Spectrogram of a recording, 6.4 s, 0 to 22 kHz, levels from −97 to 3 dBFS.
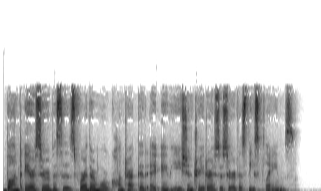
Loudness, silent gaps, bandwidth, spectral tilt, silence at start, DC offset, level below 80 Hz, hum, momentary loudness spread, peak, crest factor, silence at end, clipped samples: -18 LUFS; none; 12.5 kHz; -3.5 dB/octave; 0.05 s; under 0.1%; -58 dBFS; none; 9 LU; 0 dBFS; 20 dB; 0.55 s; under 0.1%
